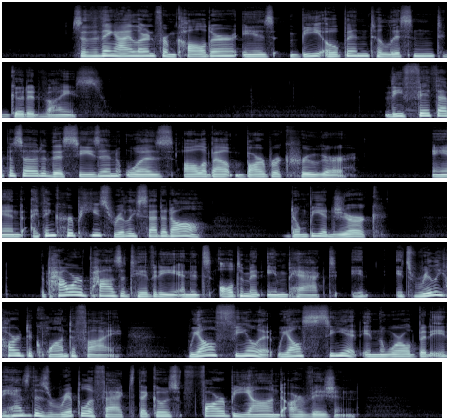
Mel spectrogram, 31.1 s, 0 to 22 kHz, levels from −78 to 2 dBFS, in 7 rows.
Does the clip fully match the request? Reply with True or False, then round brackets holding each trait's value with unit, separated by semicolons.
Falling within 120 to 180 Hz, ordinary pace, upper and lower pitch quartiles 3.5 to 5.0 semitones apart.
True (140 Hz; 145 wpm; 4.5 semitones)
